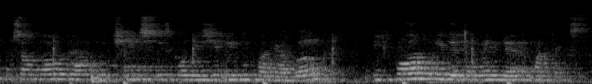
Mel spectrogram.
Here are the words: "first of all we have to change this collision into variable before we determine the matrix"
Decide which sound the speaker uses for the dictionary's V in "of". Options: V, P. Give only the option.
P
